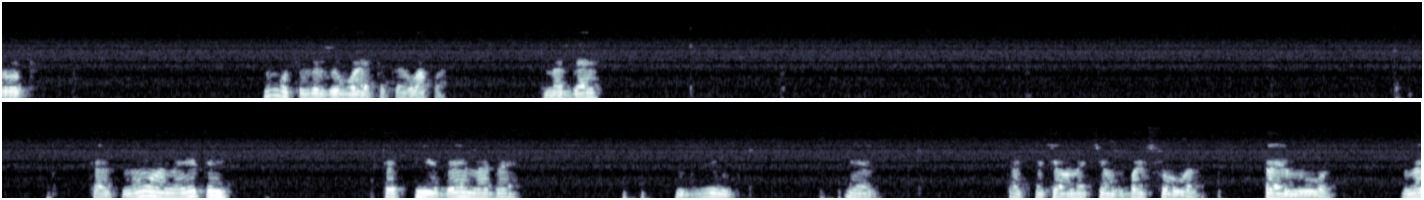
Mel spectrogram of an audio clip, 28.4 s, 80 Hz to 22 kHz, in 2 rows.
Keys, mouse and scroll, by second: 0.8-5.5 drag, 5.8-7.0 middle drag, 8.0-14.1 drag, 14.7-15.2 middle drag, 18.0 click, 20.5 g, 21.7 click, 22.3 r, 25.3-25.9 drag, 26.2 r, 27.3 click.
